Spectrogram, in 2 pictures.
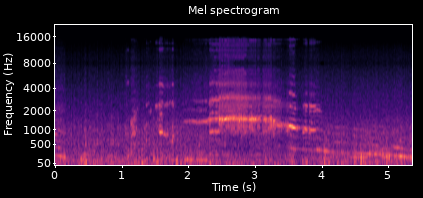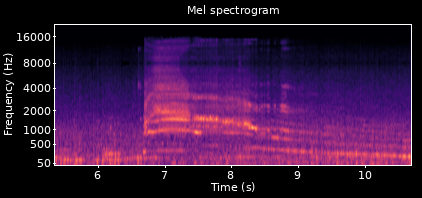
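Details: Feral cat scolding an intruding cat, giving low, drawn-out growling moans that slide slowly up and down, broken by two harsh, hissing bursts with higher wailing tones over steady background rumble.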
